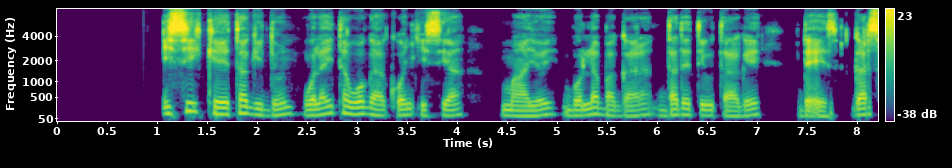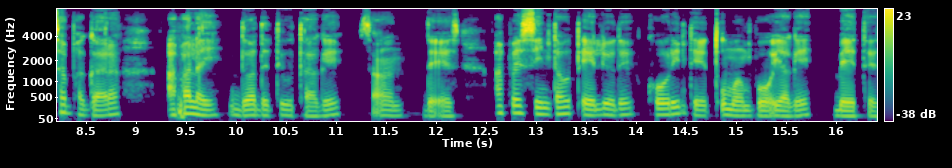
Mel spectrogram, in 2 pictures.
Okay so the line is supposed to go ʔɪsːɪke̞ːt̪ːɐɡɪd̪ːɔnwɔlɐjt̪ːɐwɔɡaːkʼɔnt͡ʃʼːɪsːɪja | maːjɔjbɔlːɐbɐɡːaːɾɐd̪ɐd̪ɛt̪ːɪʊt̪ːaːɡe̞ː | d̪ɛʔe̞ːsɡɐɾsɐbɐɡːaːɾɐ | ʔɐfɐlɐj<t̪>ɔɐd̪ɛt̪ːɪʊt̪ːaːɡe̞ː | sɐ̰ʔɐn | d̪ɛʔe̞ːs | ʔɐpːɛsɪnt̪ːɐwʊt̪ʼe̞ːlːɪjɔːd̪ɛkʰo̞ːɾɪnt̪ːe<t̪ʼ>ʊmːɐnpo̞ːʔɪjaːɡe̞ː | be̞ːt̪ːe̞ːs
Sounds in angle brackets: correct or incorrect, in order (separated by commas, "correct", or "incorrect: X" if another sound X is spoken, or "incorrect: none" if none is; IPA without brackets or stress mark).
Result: incorrect: d̪, correct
